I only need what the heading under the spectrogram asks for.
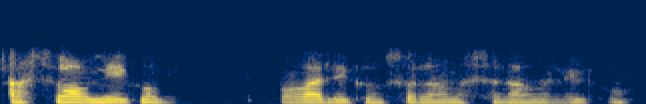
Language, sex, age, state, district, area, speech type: Kashmiri, female, 18-30, Jammu and Kashmir, Kulgam, rural, conversation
